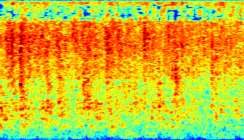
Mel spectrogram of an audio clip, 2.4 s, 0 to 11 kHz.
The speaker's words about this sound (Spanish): Así caía piedra de considerable tamaño, en este caso en Vilafranca, además dejando precipitaciones acumuladas en la tarde del domingo, próximas, no estaba previsto que fuese tanto, en torno a los 30 litros por metro cuadrado.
